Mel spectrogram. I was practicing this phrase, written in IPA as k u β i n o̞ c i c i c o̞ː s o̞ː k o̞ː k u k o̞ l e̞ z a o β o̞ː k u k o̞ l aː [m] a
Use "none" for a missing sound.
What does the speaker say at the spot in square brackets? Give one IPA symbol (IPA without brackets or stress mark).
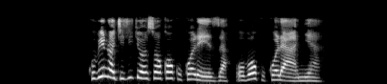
ɲ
